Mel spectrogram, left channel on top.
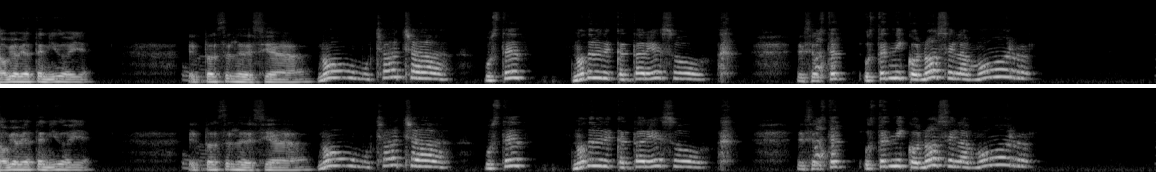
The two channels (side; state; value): both; normal; correlation 0.42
